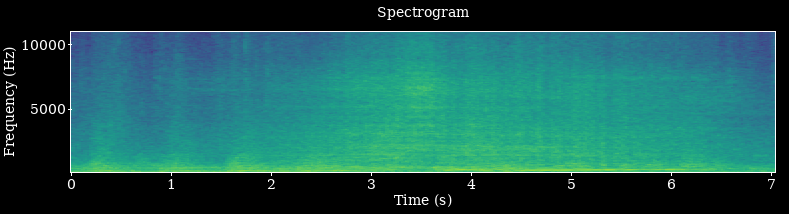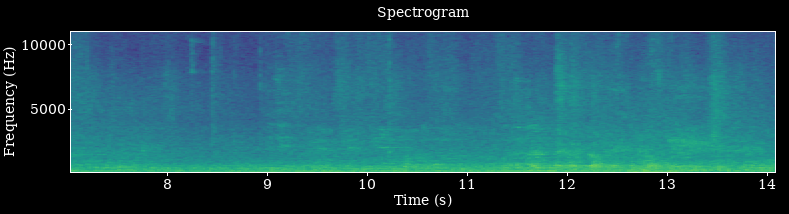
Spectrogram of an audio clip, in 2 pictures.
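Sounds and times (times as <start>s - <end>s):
motorcycle engine revving: 0.0s - 6.8s.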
